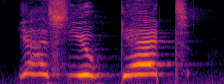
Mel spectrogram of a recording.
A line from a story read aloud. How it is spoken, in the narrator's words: Potter shouted in a watery voice through the hole in the door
